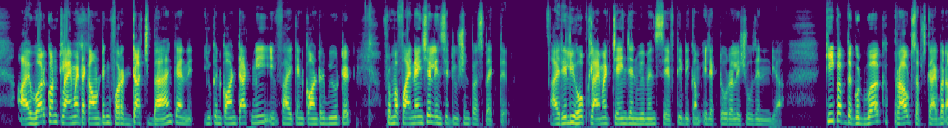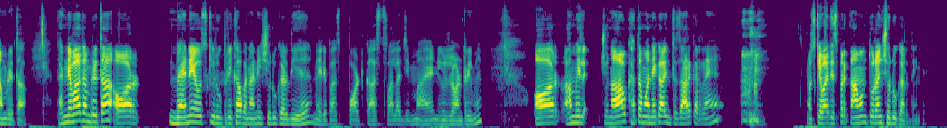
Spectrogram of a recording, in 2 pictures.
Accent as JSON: {"language": "Hindi", "town": "Mumbai", "region": "Maharashtra", "country": "India", "said": "क्योंकि मैं मुंबई से हूँ."}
